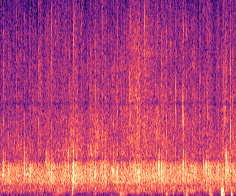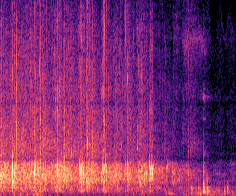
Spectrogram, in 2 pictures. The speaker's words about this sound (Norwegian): Så Da gleder vi oss til å høre på de. Gi de en varm applaus. Det er sikkert det som skal til for de kommer ut.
